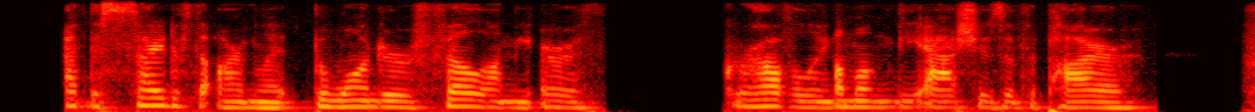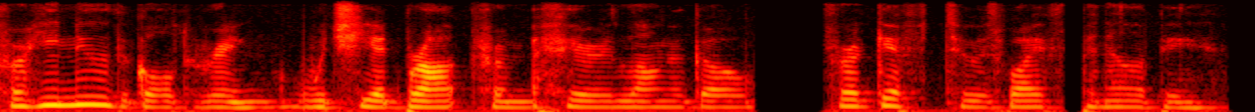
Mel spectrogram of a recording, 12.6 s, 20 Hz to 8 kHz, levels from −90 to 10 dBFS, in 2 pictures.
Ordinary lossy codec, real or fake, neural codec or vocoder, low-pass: Opus, 16 kbps; real; none; 7.2 kHz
